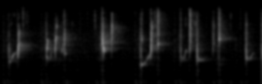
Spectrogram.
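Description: Water drips in a quick, steady series of bright plinks and plops, several drops landing roughly every half second with no voices.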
